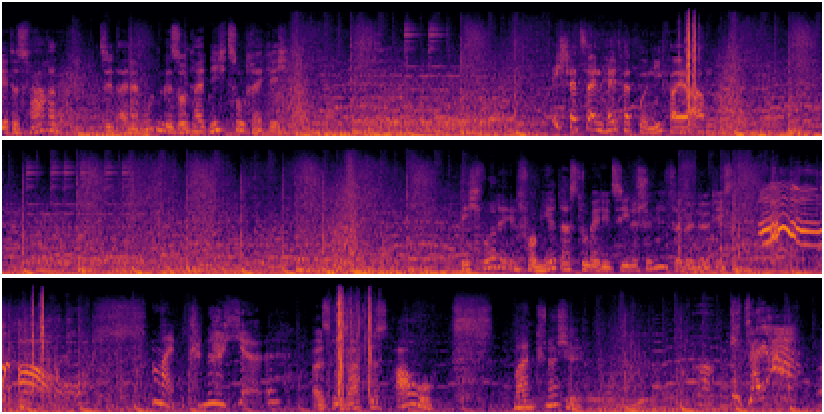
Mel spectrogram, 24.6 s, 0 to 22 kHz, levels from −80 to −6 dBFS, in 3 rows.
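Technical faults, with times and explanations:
6.76–7.02 s, 16.65–16.82 s and 19.64–20.18 s, cable scratch noise: short bursts of rough scratching sit around or a bit above the sound's level, likely a worn cable or connector getting moved.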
